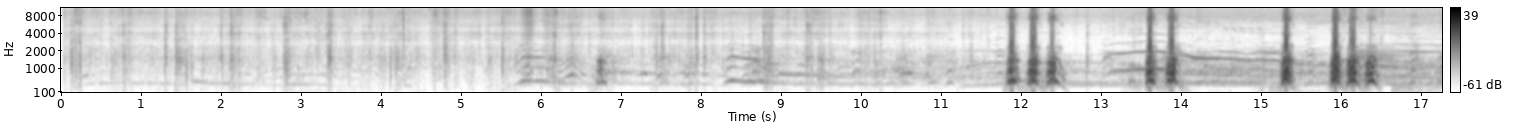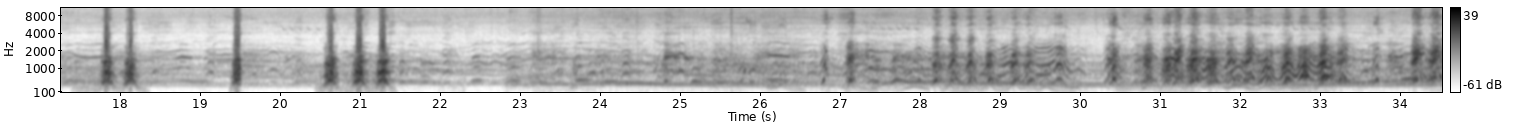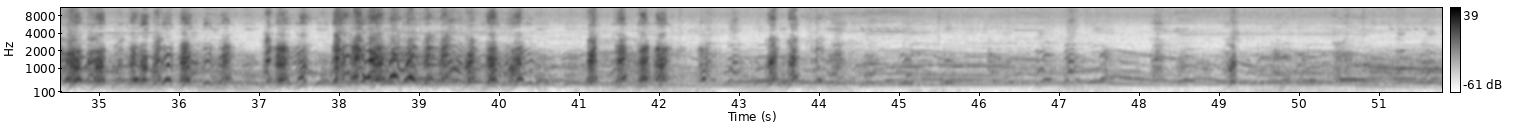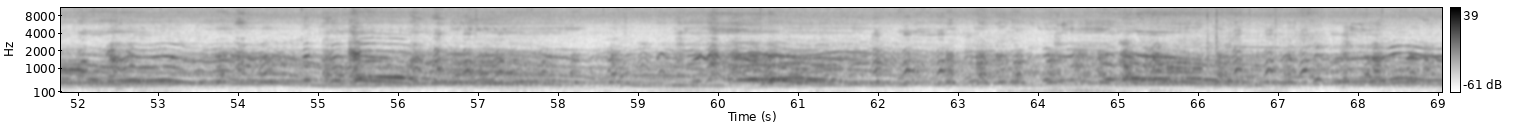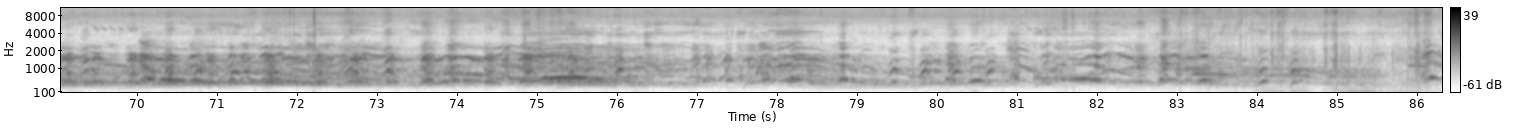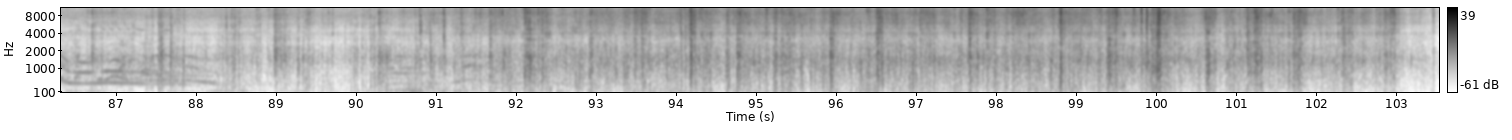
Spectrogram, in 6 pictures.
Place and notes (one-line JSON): {"title": "Lučany nad Nisou, Czech Republic - huskies", "date": "2013-03-11 09:27:00", "description": "my dog communicated with huskies.cz", "latitude": "50.77", "longitude": "15.20", "altitude": "718", "timezone": "Europe/Prague"}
